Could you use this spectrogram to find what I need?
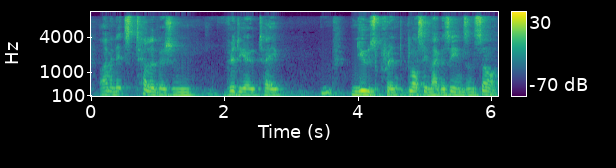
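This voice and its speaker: Audible room echo follows a man as he talks at a moderate speed. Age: 70s. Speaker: hotel owner. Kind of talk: interview. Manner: hesitant with fillers.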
